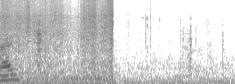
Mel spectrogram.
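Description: A plastic takeout bag rustling and crinkling as it is handled, for about the first second, then stopping abruptly.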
